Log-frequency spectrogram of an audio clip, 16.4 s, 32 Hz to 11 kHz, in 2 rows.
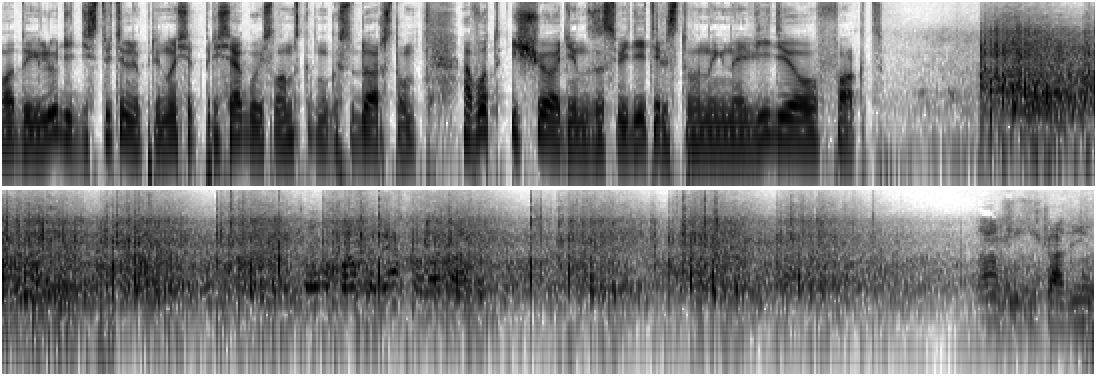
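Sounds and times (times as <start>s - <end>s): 
speech: 0.0s - 6.7s, 15.6s - 16.3s
gunfire exchange in a city street: 7.3s - 15.2s.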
